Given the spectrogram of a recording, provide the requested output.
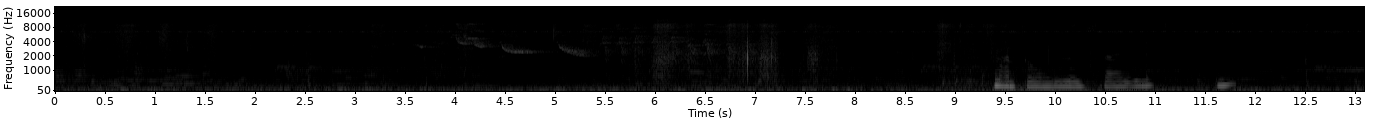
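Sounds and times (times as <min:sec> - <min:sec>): faint falling bird chirps: 0:03.6 - 0:07.2.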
